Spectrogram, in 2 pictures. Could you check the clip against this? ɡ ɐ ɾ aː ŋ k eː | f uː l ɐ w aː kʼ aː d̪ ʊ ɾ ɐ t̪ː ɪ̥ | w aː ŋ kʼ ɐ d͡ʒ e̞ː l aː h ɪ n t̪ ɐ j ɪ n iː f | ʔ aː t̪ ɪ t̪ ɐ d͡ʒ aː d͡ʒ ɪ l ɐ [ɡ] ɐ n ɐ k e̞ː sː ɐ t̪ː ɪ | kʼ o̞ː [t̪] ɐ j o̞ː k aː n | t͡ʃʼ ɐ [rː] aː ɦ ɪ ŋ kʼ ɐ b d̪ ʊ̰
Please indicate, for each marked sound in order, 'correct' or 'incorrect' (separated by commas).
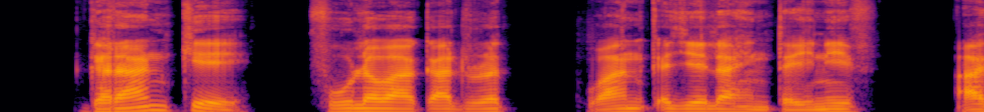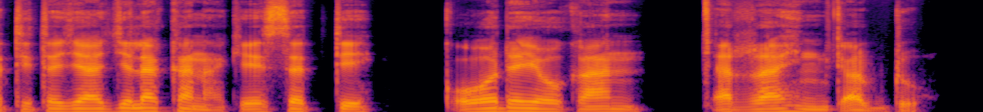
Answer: incorrect, incorrect, correct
